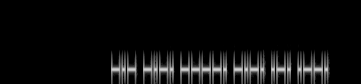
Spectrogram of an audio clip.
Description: Morse code, heard as a keyed tone, about 44 wpm, 700 Hz. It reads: KC9CRP
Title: USA Call Signs 45wpm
